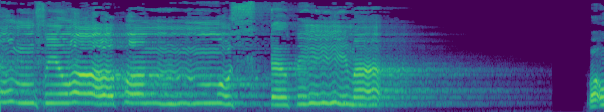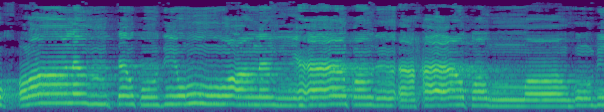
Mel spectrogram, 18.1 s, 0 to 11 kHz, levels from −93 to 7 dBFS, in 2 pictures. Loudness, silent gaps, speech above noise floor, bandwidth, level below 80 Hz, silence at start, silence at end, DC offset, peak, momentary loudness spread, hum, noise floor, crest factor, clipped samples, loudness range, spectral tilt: -17 LUFS; none; 47 dB; 11 kHz; -70 dBFS; 0 s; 0 s; under 0.1%; -2 dBFS; 9 LU; none; -65 dBFS; 16 dB; under 0.1%; 7 LU; -3 dB/octave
